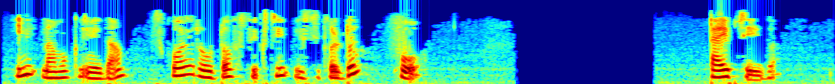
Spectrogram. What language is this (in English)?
Malayalam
